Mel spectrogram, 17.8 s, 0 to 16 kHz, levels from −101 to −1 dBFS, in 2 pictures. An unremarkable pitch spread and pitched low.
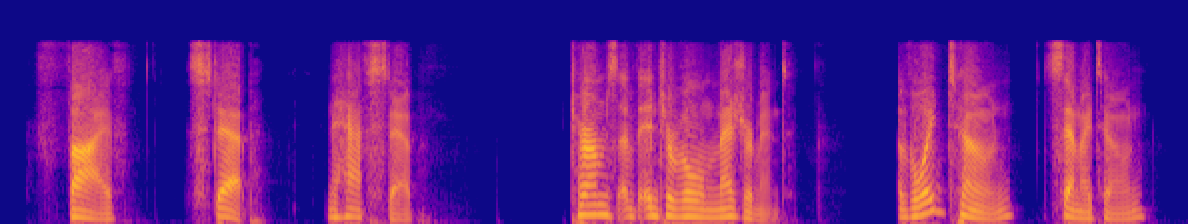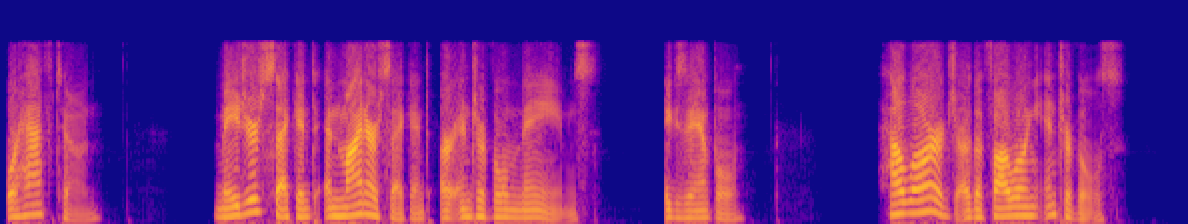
Yes: average, 4.4 semitones; low, 125 Hz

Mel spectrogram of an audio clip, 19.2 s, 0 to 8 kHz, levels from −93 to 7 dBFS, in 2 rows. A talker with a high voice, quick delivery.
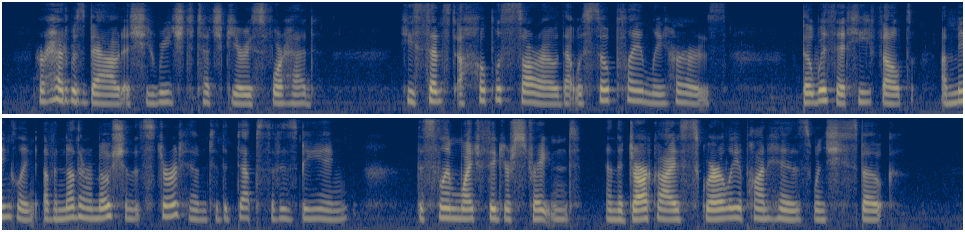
No: high, 210 Hz; average, 170 wpm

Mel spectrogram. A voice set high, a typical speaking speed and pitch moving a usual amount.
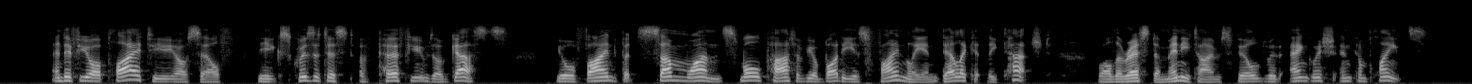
No: medium, 150 Hz; average, 165 wpm; average, 4.3 semitones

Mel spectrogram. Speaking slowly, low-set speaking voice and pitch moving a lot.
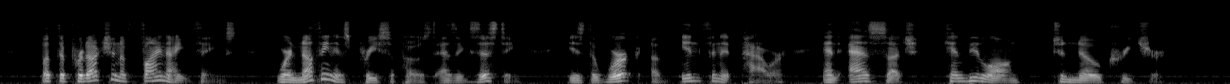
Yes: slow, 125 wpm; low, 110 Hz; wide, 8.0 semitones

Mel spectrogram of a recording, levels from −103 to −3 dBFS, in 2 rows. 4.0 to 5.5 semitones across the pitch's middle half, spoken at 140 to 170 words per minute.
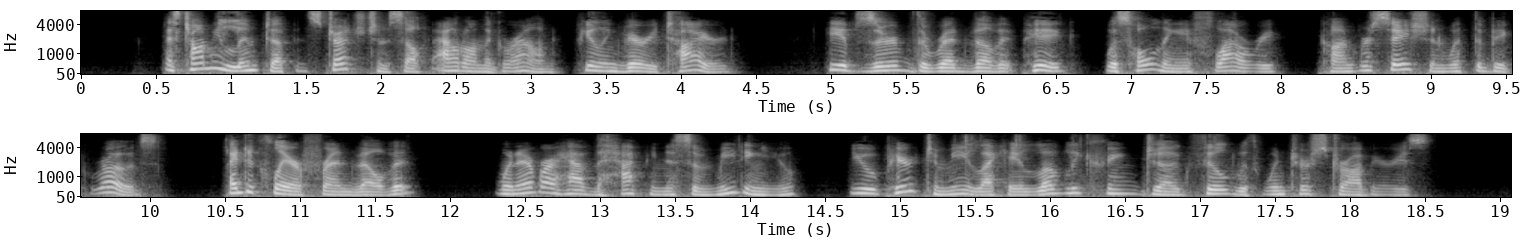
Yes: average, 5.2 semitones; average, 165 wpm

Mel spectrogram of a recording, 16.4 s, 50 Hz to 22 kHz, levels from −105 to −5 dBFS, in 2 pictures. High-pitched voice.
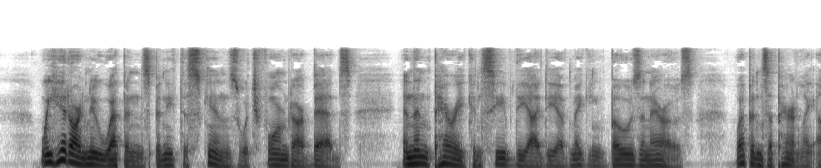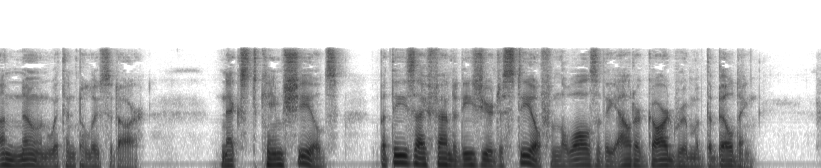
No: very low, 95 Hz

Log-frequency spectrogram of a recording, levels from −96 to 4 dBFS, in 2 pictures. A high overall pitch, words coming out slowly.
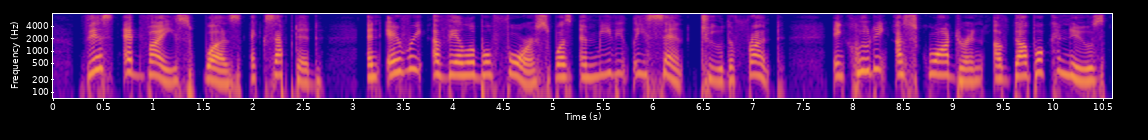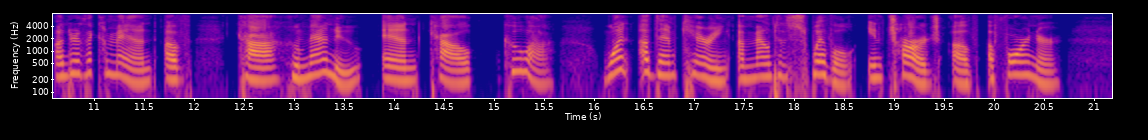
Yes: high, 235 Hz; slow, 110 wpm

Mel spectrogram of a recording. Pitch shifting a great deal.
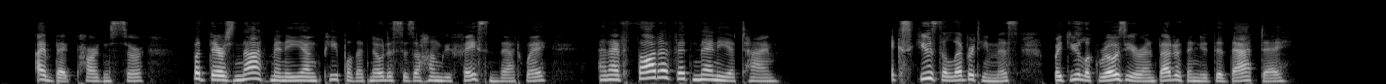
No: average, 4.4 semitones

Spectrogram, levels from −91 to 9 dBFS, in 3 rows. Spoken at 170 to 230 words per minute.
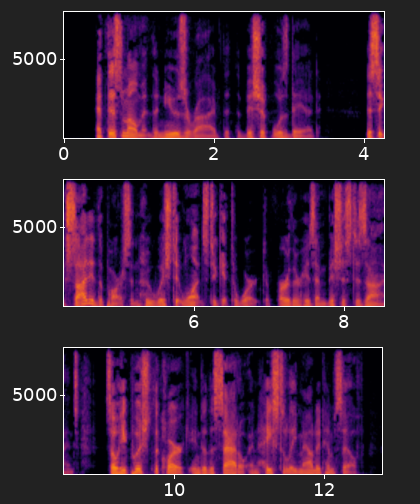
Yes: average, 190 wpm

